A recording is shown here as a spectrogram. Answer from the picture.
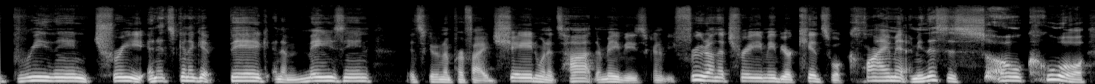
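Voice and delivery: high, stretched-out emphasis with mounting wonder; enthusiastic pitch. Real, not acted. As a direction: sell the vision with big, awed enthusiasm. Sells the vision enthusiastically.

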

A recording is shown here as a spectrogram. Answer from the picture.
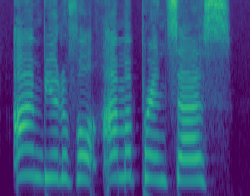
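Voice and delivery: put-on high, delighted little-girl voice; be a four-year-old admiring herself in the mirror; a proud small child preening in the mirror. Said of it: "who is four and looks in the mirror and is like".

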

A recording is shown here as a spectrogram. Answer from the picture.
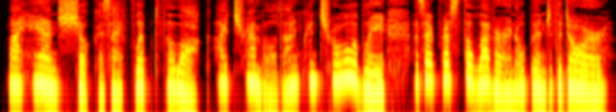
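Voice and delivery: plain reading voice

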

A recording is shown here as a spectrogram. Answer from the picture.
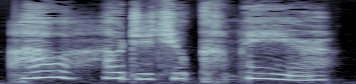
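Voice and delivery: a frightened woman stammering her question; startled woman asking. A narrator's reading. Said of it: "she asked".

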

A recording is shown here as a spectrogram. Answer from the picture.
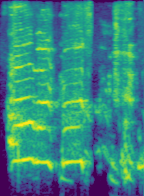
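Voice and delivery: high loud burst of laughter, then quick words; real laughing. Real, not acted. Co-host reminded of a forgotten film scene, real laughing outburst. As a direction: crack up, then talk through it.

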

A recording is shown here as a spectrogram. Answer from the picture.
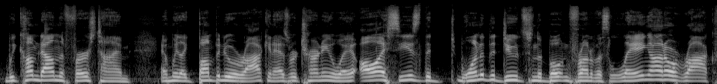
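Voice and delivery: normal talking voice

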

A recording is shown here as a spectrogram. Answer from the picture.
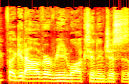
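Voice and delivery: normal talking voice

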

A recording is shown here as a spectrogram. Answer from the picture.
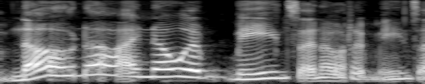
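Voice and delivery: high, strained insistence; mock high-pitched protest. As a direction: push the voice up in protest.

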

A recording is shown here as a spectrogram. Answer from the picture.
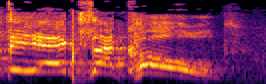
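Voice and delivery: high scornful shout; mocking shout. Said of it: "So what?".

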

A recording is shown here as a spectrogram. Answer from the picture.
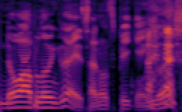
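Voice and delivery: retelling a traffic stop, laughing while quoting himself; laughing through it. Retold or imitated. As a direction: giggle out the fake Spanish. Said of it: "'cause I'm like".

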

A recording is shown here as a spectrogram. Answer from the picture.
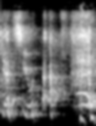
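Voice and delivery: slow, high, laughing reply; laughing agreement. Retold or imitated. Therapist confirming her past, slowly laughing. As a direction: drag it out through a laugh.

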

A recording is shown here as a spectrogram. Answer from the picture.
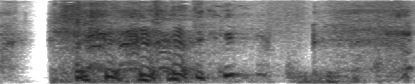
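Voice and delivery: high breathless silent laugh; wheezing laugh. Real, not acted. Laughing at food talk.

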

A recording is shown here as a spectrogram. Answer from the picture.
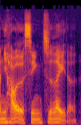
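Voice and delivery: ordinary talk

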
